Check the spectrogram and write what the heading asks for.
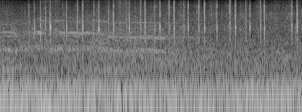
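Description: Baitcasting reel, a Daiwa Tatula, being cranked on the retrieve: a rapid, irregular run of sharp clicks over a low rumble.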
